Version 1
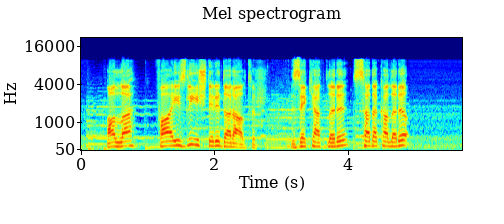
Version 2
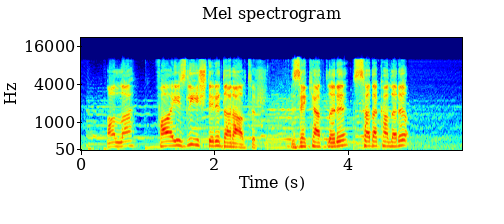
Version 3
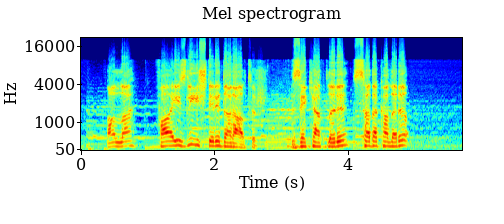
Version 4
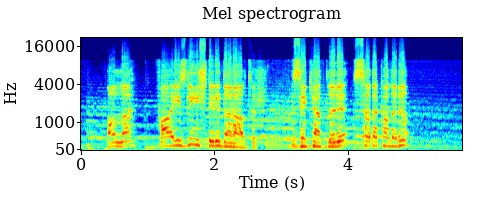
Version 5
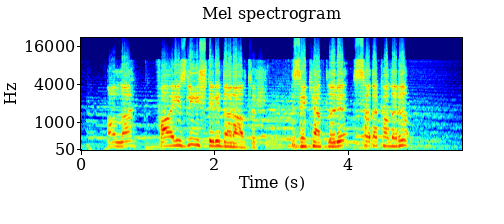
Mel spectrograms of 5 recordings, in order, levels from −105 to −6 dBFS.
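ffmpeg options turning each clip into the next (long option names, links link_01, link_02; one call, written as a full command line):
ffmpeg -i in.wav -af "dynaudnorm=framelen=360:gausssize=7:maxgain=11.5dB,flanger=delay=1.1:depth=2.7:regen=47:speed=0.88:shape=sinusoidal,volume=1dB" out.wav
ffmpeg -i in.wav -filter_complex "[0:a]aecho=1:1:6.5:0.4,acrossover=split=190|840[link_01][link_02][link_03];[link_03]asoftclip=type=tanh:threshold=-19.5dB[link_04];[link_01][link_02][link_04]amix=inputs=3:normalize=0" out.wav
ffmpeg -i in.wav -filter_complex "[0:a]asplit=2[link_01][link_02];[link_02]adelay=2.4,afreqshift=-0.63[link_03];[link_01][link_03]amix=inputs=2:normalize=1" out.wav
ffmpeg -i in.wav -af "dynaudnorm=framelen=120:gausssize=9:maxgain=9.5dB,volume=-6dB" out.wav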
